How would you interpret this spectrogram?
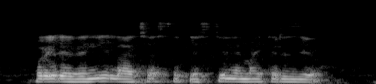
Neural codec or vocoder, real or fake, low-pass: codec, 16 kHz, 4 kbps, FreqCodec, larger model; fake; 7.2 kHz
